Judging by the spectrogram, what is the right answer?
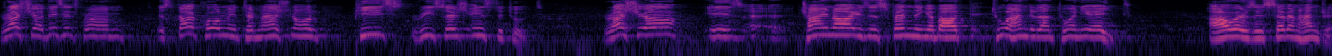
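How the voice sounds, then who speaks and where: In a raised, projected voice, a man with an extremely high pitch talks at a fairly slow pace, his intonation fairly even and broken by long, frequent pauses. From Iran. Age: 70s. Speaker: political candidate. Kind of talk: campaign speech.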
